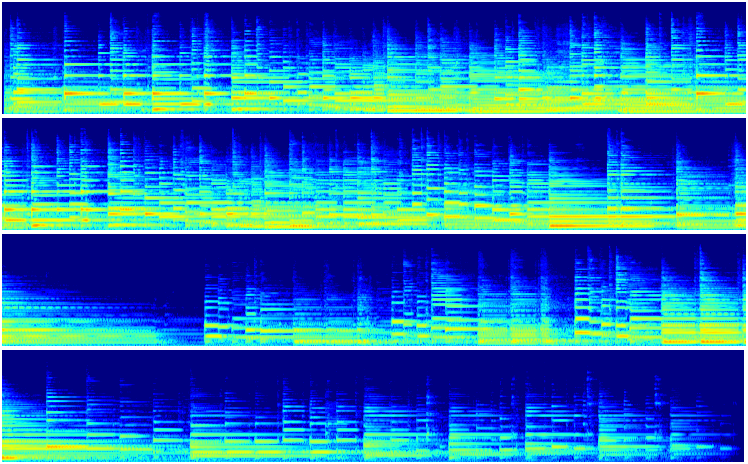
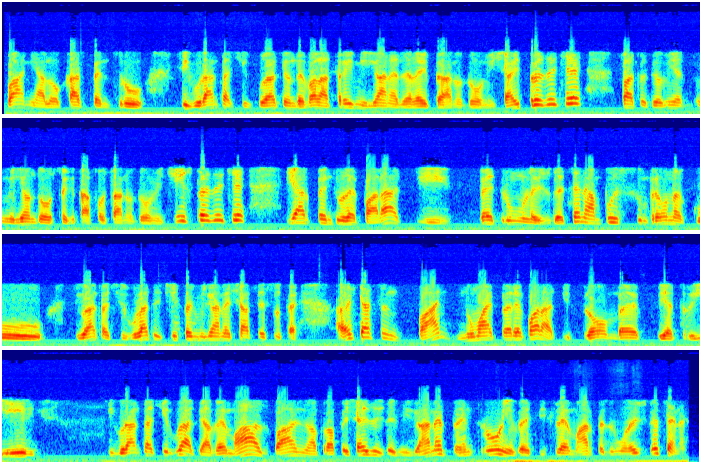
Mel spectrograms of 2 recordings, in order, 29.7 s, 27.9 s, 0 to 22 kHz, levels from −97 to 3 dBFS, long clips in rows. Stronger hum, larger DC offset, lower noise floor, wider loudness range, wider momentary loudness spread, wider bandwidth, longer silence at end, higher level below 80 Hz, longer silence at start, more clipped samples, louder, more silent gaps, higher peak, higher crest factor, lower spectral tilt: neither; neither; first, -61 dBFS vs -45 dBFS; first, 11 LU vs 2 LU; first, 16 LU vs 8 LU; first, 9.8 kHz vs 6.6 kHz; first, 0.4 s vs 0.1 s; second, -68 dBFS vs -44 dBFS; about the same, 0 s vs 0.05 s; neither; second, -32 LUFS vs -18 LUFS; neither; second, -14 dBFS vs -4 dBFS; about the same, 18 dB vs 14 dB; first, -7.5 dB/octave vs -5.5 dB/octave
